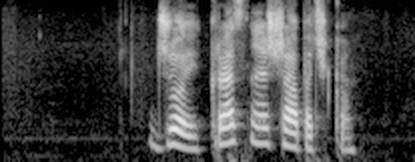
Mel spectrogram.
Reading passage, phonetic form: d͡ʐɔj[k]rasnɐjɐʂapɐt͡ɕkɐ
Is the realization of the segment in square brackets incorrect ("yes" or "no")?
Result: no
